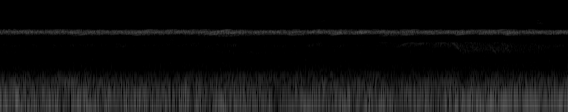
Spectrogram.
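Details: Steady, bright, high ringing of a spring peeper chorus behind a blueberry farm, unbroken for the whole stretch, with soft low background rumble.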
